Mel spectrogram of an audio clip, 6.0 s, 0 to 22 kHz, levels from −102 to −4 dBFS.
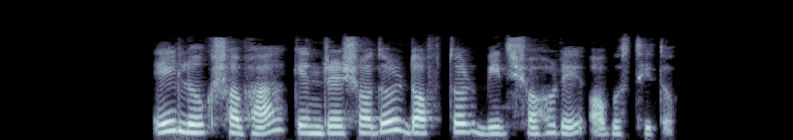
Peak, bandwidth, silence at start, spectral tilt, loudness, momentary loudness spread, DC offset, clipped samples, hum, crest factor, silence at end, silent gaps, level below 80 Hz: -8 dBFS; 7.6 kHz; 1.15 s; -5 dB/octave; -24 LUFS; 12 LU; under 0.1%; under 0.1%; none; 18 dB; 0.9 s; 3.31-3.36 s; -70 dBFS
